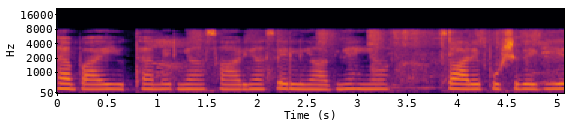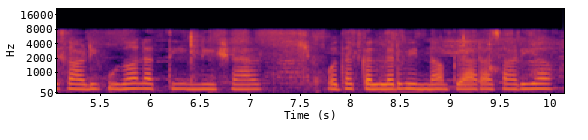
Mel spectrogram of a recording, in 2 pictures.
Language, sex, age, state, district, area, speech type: Dogri, female, 30-45, Jammu and Kashmir, Udhampur, rural, spontaneous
